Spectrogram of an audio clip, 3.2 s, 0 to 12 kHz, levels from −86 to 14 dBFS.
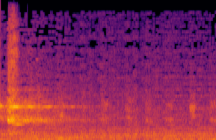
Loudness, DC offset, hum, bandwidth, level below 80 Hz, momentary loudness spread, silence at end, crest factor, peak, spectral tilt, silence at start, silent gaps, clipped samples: -13 LUFS; under 0.1%; none; 12 kHz; -28 dBFS; 16 LU; 0 s; 14 dB; 0 dBFS; -2.5 dB/octave; 0 s; none; 0.6%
